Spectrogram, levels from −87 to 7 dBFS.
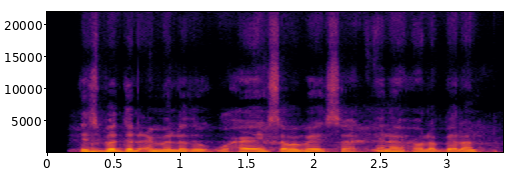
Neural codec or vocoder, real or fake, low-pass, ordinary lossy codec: vocoder, 44.1 kHz, 128 mel bands, Pupu-Vocoder; fake; none; none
